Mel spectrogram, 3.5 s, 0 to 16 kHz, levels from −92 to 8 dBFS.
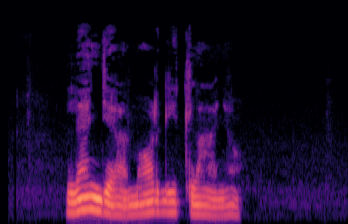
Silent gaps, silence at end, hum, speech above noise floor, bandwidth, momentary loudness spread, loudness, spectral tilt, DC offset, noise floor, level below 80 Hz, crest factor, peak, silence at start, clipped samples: none; 1.1 s; none; 45 dB; 10.5 kHz; 16 LU; -25 LUFS; -8.5 dB/octave; under 0.1%; -68 dBFS; -68 dBFS; 16 dB; -10 dBFS; 0.65 s; under 0.1%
